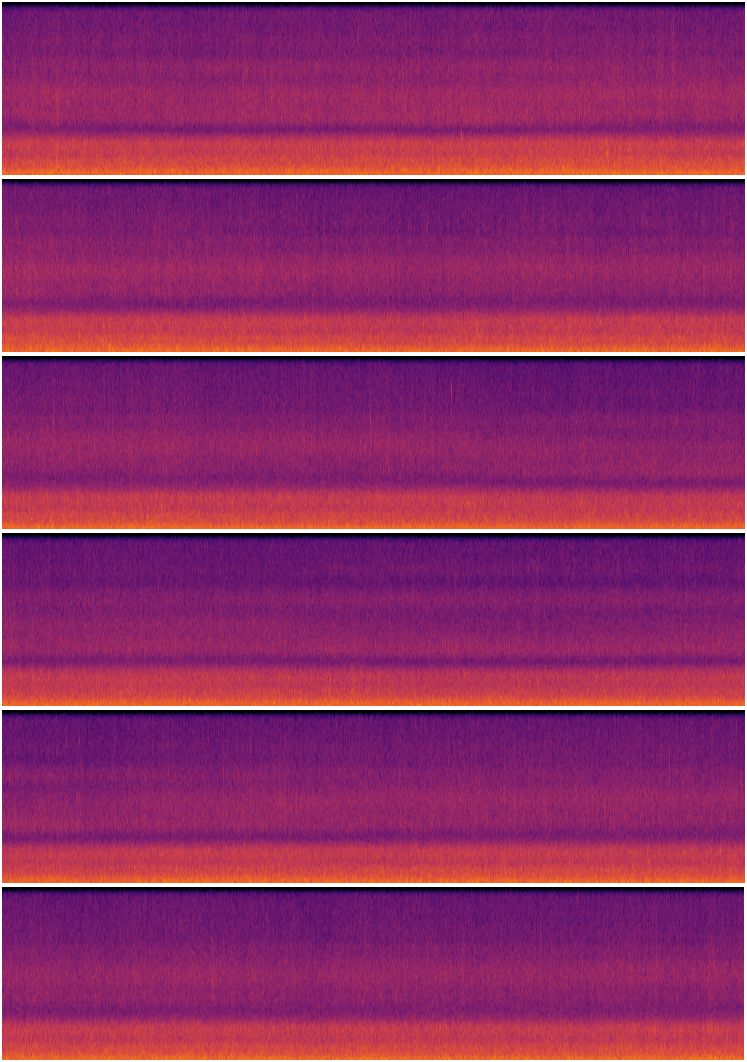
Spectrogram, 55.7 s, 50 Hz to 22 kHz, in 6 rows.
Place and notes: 種瓜坑溪, 埔里鎮成功里 - Stream
Stream sound
Binaural recordings
Sony PCM D100+ Soundman OKM II
Puli Township, Nantou County, Taiwan, 19 April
